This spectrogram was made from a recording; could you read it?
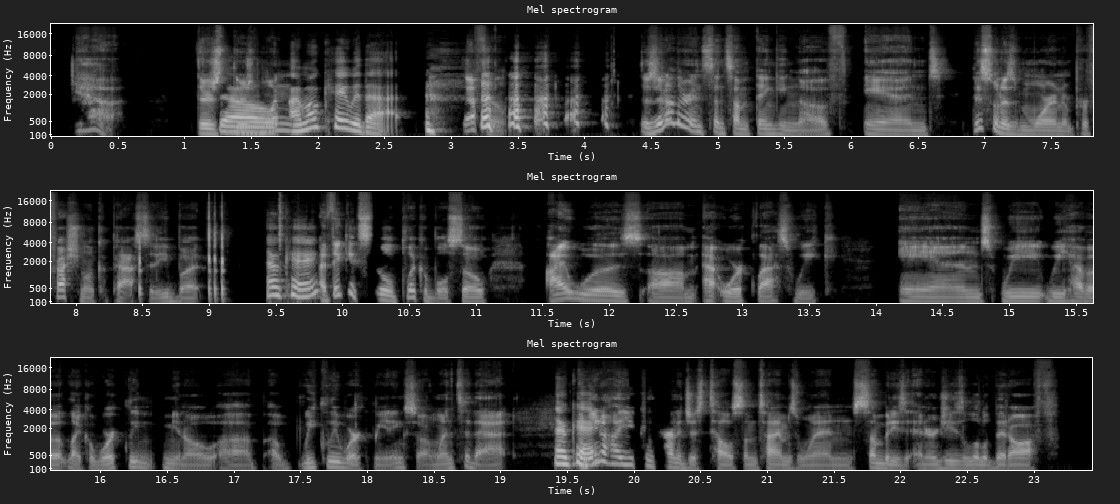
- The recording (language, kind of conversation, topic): English, unstructured, Why do small acts of kindness have such a big impact on our lives?
- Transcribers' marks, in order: tapping; laugh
